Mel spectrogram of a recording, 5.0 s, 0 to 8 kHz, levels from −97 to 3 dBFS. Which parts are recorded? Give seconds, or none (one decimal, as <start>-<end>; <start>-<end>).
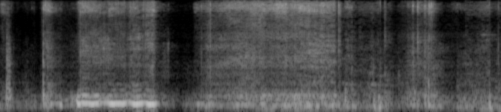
0.0-0.5; 1.0-1.5; 3.0-3.9; 4.6-5.0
